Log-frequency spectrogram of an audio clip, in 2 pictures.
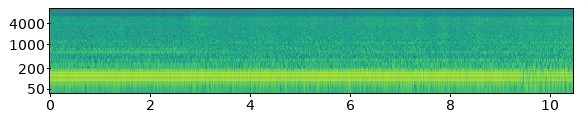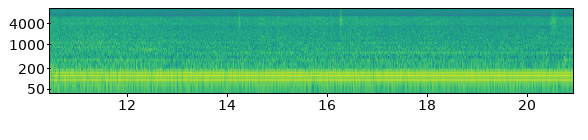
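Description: Honda Civic ED6's D16Z6 four-cylinder engine running at a steady motorway cruise, heard from inside the cabin as a constant low drone over road and wind noise.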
